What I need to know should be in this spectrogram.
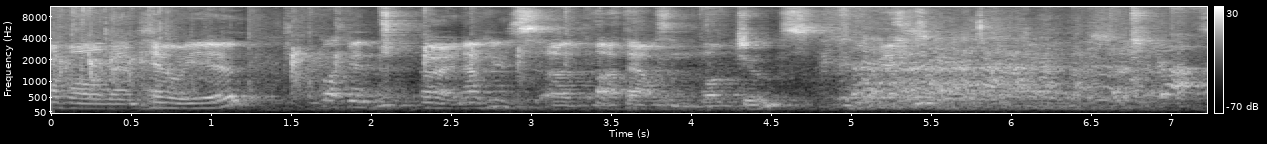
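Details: Tourette syndrome in an adult male comedian, real vocal tics with shouted obscenities (coprolalia); he reports he can sometimes hold or partly suppress them; vocal tics with coprolalia.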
